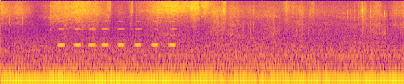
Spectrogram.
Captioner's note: rapid beeping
